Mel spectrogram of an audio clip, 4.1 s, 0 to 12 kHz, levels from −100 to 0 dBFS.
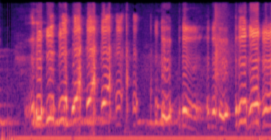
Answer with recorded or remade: remade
